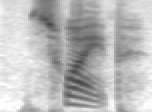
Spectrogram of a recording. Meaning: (verb) 1. To grab or bat quickly 2. To strike with a strong blow in a sweeping motion 3. To scan or register by sliding (a swipecard etc.) through a reader
- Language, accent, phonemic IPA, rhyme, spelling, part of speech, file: English, US, /swaɪp/, -aɪp, swipe, verb / noun, En-us-swipe.ogg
